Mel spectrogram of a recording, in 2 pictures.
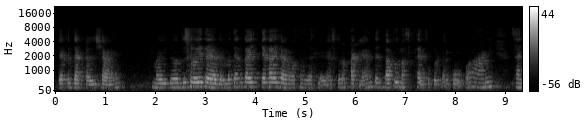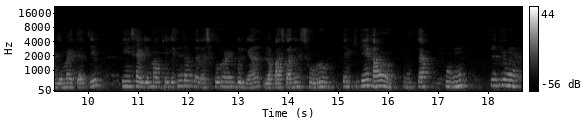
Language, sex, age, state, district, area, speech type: Goan Konkani, female, 60+, Goa, Quepem, rural, spontaneous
